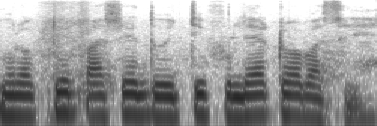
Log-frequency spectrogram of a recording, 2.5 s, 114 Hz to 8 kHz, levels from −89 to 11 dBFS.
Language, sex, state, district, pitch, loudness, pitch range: Bengali, female, Assam, Hailakandi, 160 Hz, -13 LUFS, 155-165 Hz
